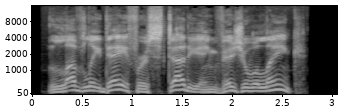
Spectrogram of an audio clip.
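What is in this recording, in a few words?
lovely day for studying, male; trainer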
